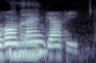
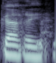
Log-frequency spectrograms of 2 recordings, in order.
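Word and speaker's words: Romain Gary: Πώς κανονικά πρέπει να προφέρω το όνομα? Φαντάζομαι ότι είναι κάτι ενδιάμεσο. – Ναι, είναι και κάτι ενδιάμεσο. Ρωμέν Καρί. Εντάξει. – Καρί. – Μια χαρά το προφέρατε.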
